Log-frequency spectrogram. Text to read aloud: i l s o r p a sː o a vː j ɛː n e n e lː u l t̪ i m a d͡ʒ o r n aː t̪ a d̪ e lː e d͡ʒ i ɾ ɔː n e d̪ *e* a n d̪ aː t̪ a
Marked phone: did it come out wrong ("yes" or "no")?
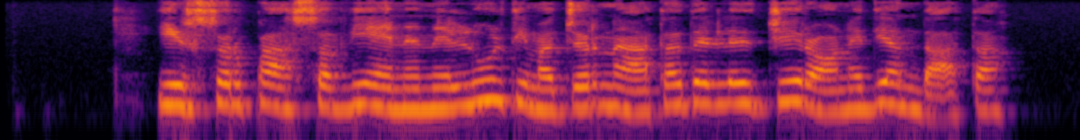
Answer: yes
